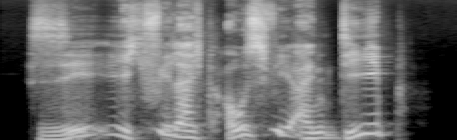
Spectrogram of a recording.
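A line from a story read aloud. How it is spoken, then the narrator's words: Croaked. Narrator (German): krächzte Mike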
